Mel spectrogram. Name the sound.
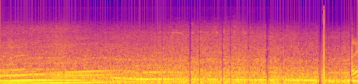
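truck approaching fast on the road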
